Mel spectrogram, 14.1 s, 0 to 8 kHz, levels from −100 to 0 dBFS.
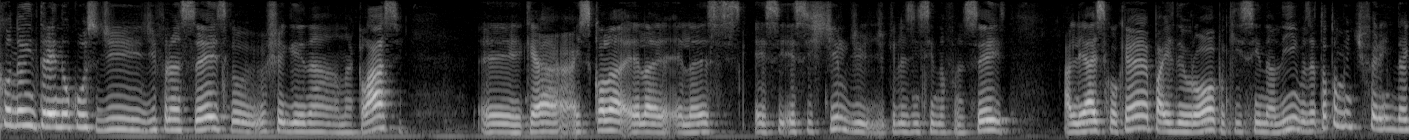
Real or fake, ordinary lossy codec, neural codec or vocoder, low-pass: real; none; none; none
